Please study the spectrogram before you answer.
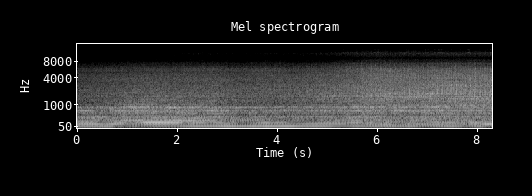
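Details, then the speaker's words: BMW M2 Competition on its first start after a new transmission and other parts, with the engine possibly dry: an uneven, lumpy idle with some flutter in pitch that settles slightly over several seconds. Rough running at first start. "a little rough let's see if it clients down here in a second crazy"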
